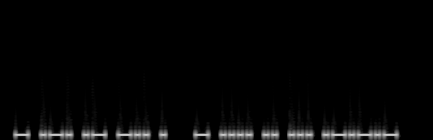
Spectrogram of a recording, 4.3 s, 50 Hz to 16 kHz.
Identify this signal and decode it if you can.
Morse code, heard as a keyed tone, about 28 wpm, 700 Hz. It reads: TRADE THIS.
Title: Sentences from Top 1000 Words - Review Part 4 - 28wpm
